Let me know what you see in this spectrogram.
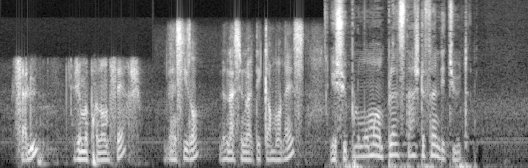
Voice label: French comparative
